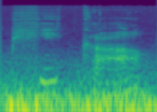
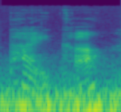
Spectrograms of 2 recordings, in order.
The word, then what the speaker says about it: pika: Pika, pronounced pika or pika, look a bit like plump, short-eared rabbits.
